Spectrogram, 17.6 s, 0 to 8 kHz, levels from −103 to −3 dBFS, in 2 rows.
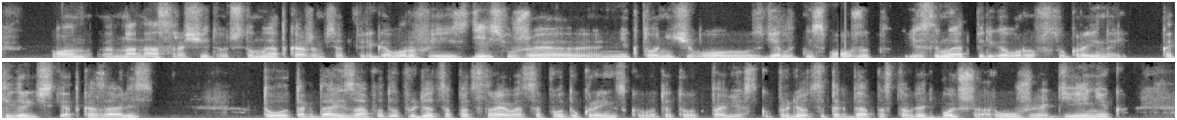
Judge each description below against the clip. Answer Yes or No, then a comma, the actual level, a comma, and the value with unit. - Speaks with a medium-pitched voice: No, low, 120 Hz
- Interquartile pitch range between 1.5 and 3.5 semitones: No, average, 4.0 semitones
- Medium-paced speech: Yes, average, 145 wpm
